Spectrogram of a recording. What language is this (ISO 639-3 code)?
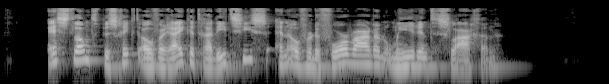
nld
